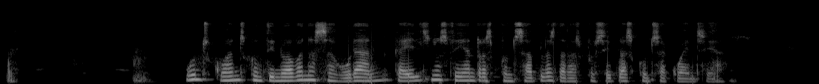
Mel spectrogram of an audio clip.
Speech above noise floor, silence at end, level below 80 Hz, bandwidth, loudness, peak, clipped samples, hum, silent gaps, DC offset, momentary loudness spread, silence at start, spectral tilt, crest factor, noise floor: 41 dB; 0.85 s; -72 dBFS; 8 kHz; -37 LUFS; -20 dBFS; under 0.1%; none; none; under 0.1%; 17 LU; 0.05 s; -4.5 dB/octave; 18 dB; -78 dBFS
